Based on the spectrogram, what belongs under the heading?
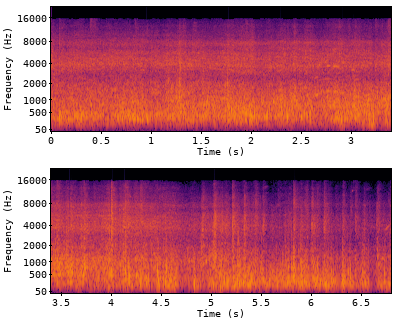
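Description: Passenger train passing close alongside at speed, heard from the window of another moving train: a dense rumble and rattle of coaches with wheels clattering over rail joints. The loudness drops briefly near the end as the last coach goes by.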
